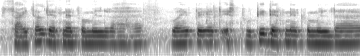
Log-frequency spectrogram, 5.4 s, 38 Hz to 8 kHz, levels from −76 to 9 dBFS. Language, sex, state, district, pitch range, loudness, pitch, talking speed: Hindi, male, Odisha, Nuapada, 135-140 Hz, -17 LUFS, 135 Hz, 165 wpm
